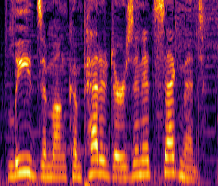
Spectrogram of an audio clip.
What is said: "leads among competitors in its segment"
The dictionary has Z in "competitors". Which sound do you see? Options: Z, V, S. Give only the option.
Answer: Z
